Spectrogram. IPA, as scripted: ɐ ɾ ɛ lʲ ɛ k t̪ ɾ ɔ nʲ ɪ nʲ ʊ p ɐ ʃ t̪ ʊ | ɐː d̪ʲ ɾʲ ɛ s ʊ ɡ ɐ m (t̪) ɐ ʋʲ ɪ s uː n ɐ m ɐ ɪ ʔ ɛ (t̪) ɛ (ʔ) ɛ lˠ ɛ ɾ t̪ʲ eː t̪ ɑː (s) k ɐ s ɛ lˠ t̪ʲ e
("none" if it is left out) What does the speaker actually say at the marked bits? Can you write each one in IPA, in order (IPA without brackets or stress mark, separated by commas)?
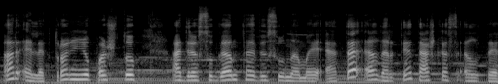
t̪, t̪, ʔ, ʃ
